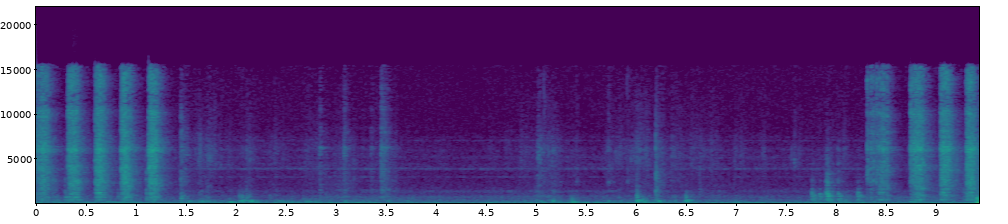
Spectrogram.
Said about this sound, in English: Really enjoying this screwdriver actually.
